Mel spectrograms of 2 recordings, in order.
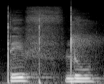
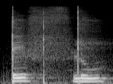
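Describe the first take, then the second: The two takes are said the same way.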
